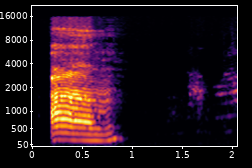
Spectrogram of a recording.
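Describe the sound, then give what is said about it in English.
A cat meows behind a closed door, one loud, drawn-out harmonic meow whose pitch drops at the end, followed by silence and a couple of faint brief sounds. “And if you guys hear some noise in the background, my cat is so embarrassing.”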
